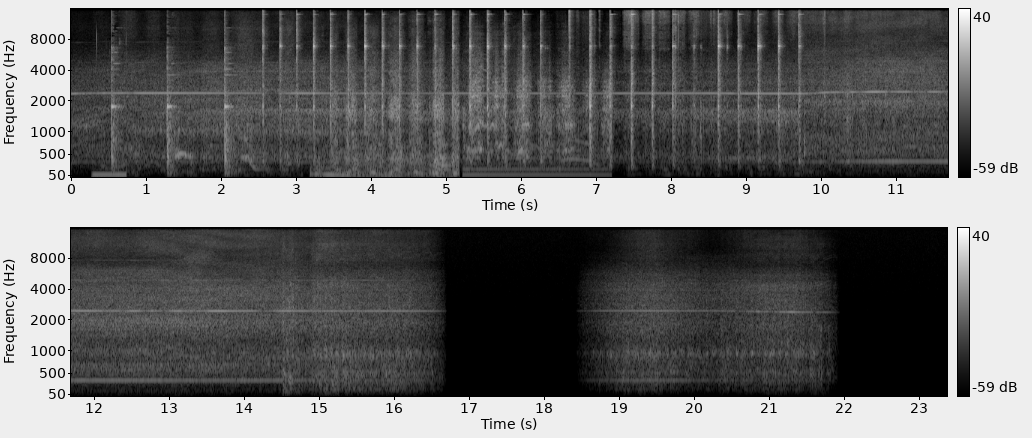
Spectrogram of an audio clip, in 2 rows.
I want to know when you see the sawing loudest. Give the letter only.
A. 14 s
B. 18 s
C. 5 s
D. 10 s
C.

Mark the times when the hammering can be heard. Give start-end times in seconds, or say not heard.
0.2-9.8.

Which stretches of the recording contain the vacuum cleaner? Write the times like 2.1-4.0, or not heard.
0.0-16.6, 18.4-21.9.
